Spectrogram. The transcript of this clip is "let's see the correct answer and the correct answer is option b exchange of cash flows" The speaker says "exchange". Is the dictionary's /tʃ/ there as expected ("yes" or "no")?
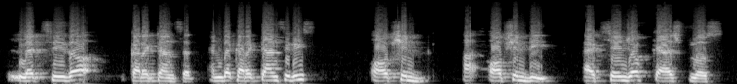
yes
